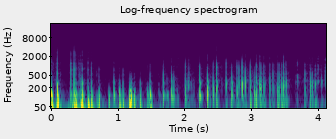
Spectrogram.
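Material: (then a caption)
Cork. A cork object is tapped in a quick, uneven series of soft, dull knocks. The taps are low and muffled with almost no brightness, and each dies away almost instantly with no ring.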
